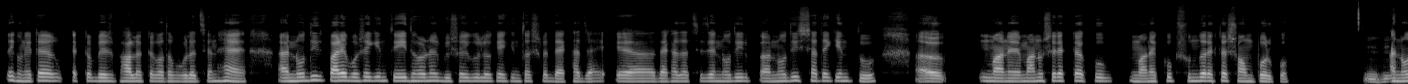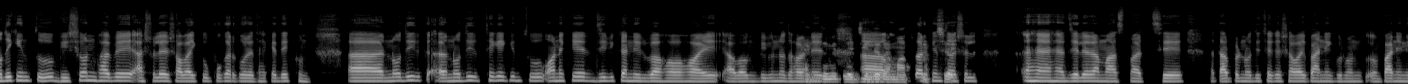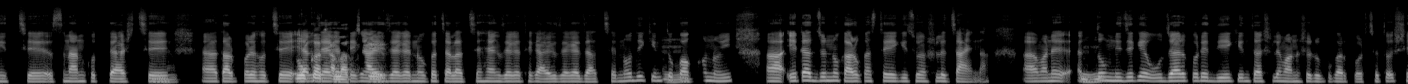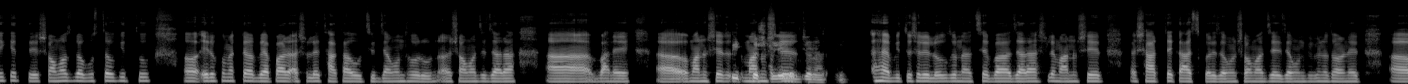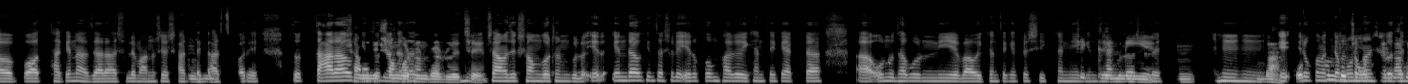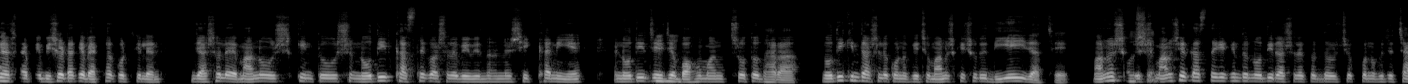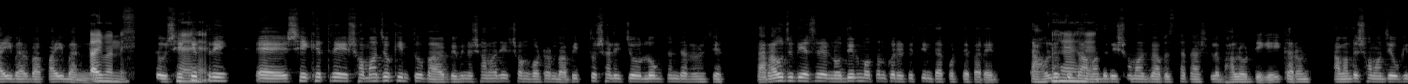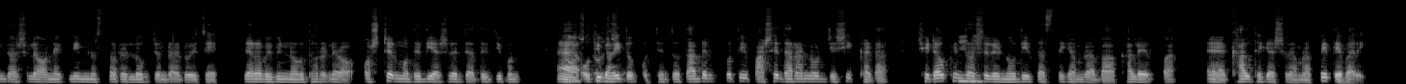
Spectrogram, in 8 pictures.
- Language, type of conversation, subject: Bengali, podcast, নদী বা খালের পাড়ে বসলে আপনি সাধারণত কী নিয়ে ভাবেন?
- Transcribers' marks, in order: lip smack; other noise; tapping; "কষ্টের" said as "অষ্ট্রের"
